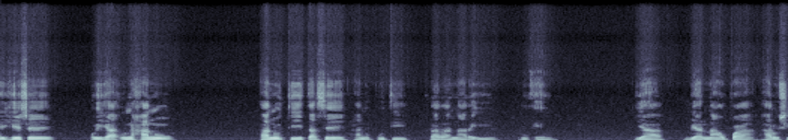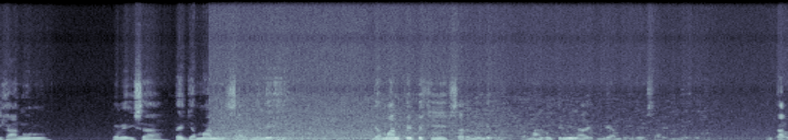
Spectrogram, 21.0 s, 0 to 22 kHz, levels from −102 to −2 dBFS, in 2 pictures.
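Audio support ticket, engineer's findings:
Noise suppressor artifacts throughout: background pulled down by about 21 dB, sinking in gaps and rising under speech. Frame-by-frame band gating by the noise suppressor.

Speech cut by the noise suppressor at 6.9–7.14 s (about 14 dB deepest), 17.06–17.97 s before "mi na" (about 18 dB), 18.2–20.08 s after "mi na" (about 21 dB), and 20.68 s to the end (about 22 dB). Quiet speech is misclassified as noise and attenuated, so it sounds swallowed and faint. The 18.2–20.08 s cut is longest, roughly two seconds.

Noise suppressor catching up at 13.26–16.73 s, after "rere isa re". Room noise steps up by about 16 dB near 13.5 s. The noise estimate lags, so the noise passes under-reduced before adapting over 3.47 s, with only about 9 dB of cut during the transition.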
